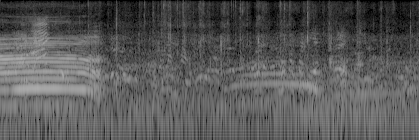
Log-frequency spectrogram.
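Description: Cattle hooves shuffle and thud on muddy ground.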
